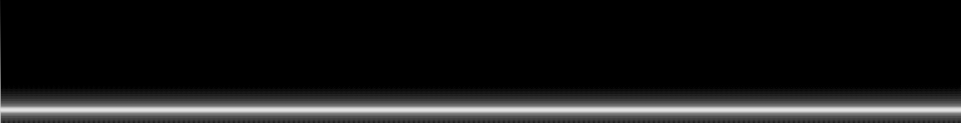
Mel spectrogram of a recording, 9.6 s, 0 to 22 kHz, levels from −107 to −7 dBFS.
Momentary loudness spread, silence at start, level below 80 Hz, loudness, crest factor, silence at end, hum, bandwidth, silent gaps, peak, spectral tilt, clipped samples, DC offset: 0 LU; 0 s; under -90 dBFS; -22 LUFS; 4 dB; 0 s; 60 Hz at -120 dBFS; 0.5 kHz; none; -18 dBFS; -10.5 dB/octave; under 0.1%; under 0.1%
